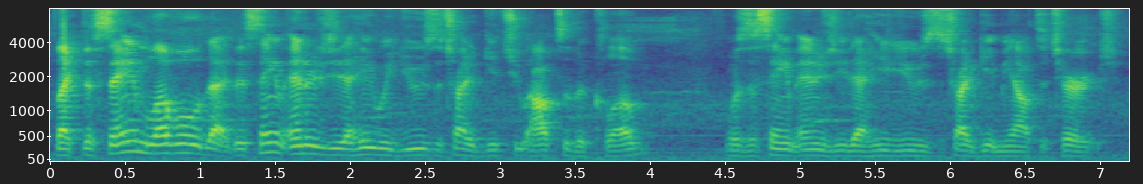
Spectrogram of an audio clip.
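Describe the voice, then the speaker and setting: A man's voice: medium pitch, fast. An American man telling stories casually among friends, peppering his slangy talk with bro, dude and man. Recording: clear background noise.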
